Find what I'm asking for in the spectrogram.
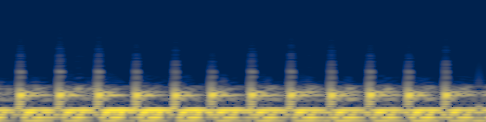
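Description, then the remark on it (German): A sudden racing heartbeat tapped out by hand, a normal pulse first and then sudden racing: roughly a dozen quick, evenly spaced knocks over a steady low hum, fairly loud, with no one talking. “Plötzliches Herzrasen wäre so, normal, der Puls zuerst und dann plötzliches Herzrasen”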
